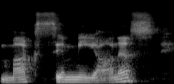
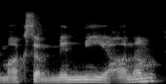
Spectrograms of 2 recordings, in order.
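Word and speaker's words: Maximianus: you were very close you added an extra syllable and latina's name is just maxim mianas and you said moxa minion so you had an extra in there so i could not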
